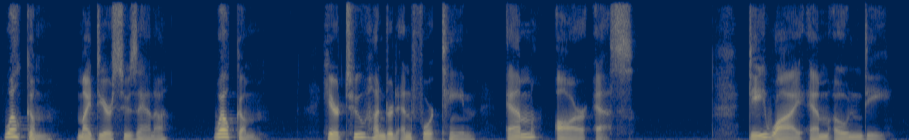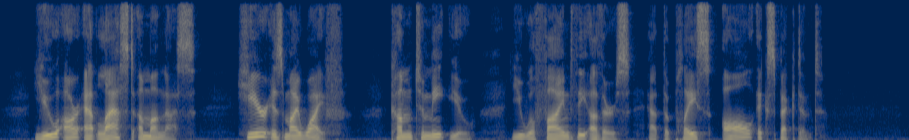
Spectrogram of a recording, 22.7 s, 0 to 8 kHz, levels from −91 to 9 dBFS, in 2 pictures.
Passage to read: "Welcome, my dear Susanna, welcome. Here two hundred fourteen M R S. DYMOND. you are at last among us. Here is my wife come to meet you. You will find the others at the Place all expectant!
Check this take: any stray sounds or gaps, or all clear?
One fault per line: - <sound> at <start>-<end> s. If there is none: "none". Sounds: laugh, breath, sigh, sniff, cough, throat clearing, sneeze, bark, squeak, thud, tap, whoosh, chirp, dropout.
none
